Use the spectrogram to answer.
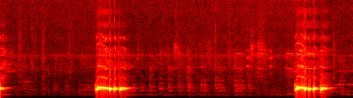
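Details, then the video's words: Recently trapped zebra dove beginning to produce its true voice: two fast, rolling, pulsed coo phrases about four seconds apart, quiet in between. "ketika perkutut hasil pikat mulai keluarkan suara asli nya"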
